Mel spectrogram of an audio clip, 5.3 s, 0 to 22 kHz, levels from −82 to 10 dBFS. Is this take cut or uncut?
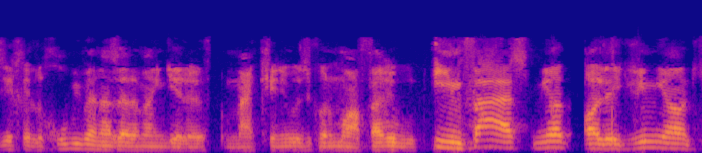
uncut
